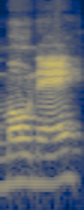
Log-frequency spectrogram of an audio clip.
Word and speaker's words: Monett: work on my petition to have it called Monae instead of Monette I I could try but as many times as we' went around the state when I played football they pronounced it that way anyways mon we so I just think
